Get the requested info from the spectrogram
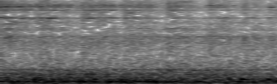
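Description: Loaded container flat wagons of a metre-gauge freight train rolling past close by: a steady low rumble from the wheels on the rails, with metallic rattling and jingling from the wagons.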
